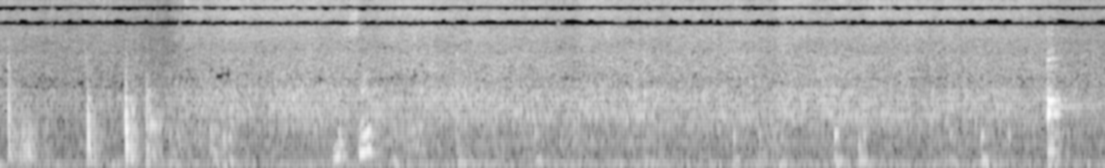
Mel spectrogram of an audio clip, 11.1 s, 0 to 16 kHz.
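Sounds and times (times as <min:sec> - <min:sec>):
meat sizzling in hot oil: 0:00.0 - 0:11.0
wooden spatula scraping a pan: 0:01.5 - 0:10.4.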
